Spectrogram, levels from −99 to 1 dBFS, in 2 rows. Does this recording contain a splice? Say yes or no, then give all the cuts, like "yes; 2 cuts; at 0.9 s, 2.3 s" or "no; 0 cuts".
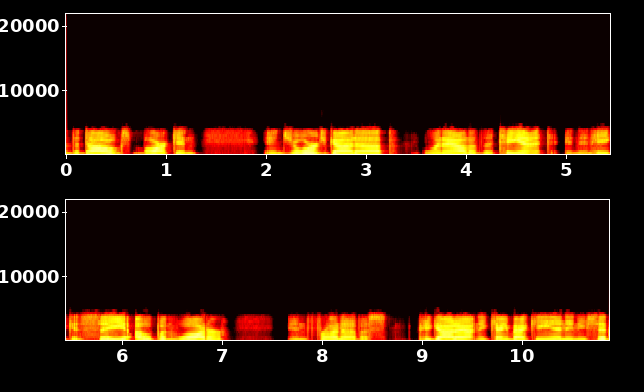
yes; 1 cut; at 8.8 s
